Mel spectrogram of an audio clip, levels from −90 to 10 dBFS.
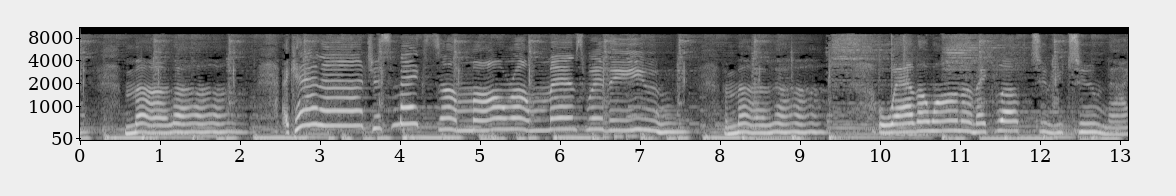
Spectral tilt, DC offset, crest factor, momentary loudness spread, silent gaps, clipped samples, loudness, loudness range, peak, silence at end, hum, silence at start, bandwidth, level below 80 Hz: -4.5 dB/octave; under 0.1%; 14 dB; 8 LU; none; under 0.1%; -15 LUFS; 2 LU; 0 dBFS; 0 s; none; 0 s; 9.4 kHz; -26 dBFS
